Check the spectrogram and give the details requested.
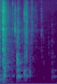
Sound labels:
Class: object falling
